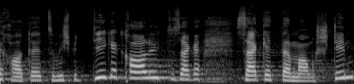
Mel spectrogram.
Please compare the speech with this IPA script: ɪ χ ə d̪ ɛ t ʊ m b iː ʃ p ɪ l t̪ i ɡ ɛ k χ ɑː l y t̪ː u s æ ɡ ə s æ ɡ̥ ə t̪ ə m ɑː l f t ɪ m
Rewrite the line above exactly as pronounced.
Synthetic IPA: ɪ χ ɑ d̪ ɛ t͡s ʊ m b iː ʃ p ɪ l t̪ i ɡ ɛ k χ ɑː l y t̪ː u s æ ɡ ə s æ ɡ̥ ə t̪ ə m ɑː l ʃ t ɪ m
